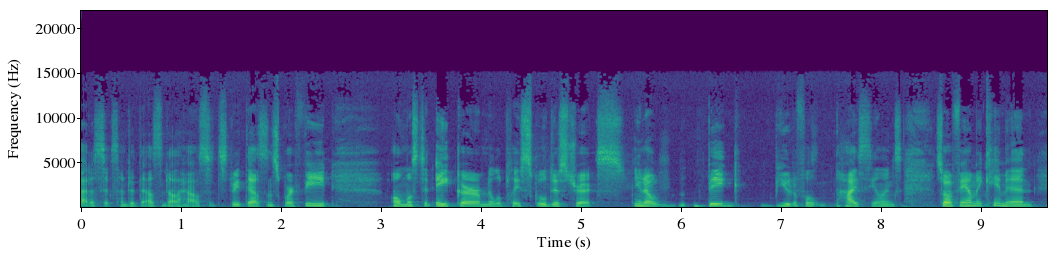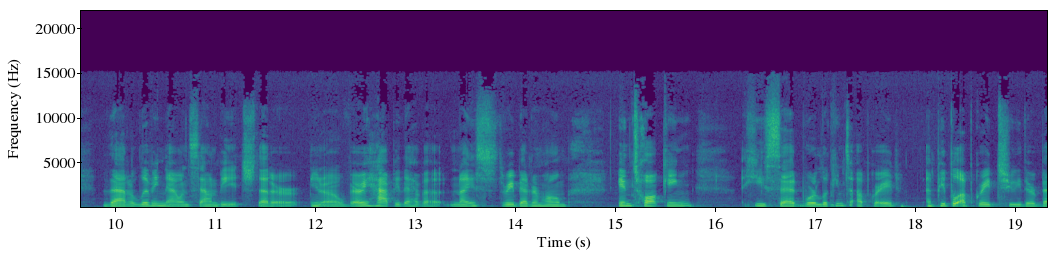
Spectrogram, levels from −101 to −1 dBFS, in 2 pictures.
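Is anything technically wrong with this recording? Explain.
No, nothing technically wrong can be heard in this audio; the signal stays steady and intact throughout, with no audible disturbance at any point.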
